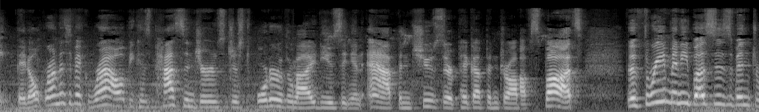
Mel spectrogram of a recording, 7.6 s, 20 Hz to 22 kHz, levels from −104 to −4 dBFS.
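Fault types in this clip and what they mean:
Damaged data in a compressed stream: corrupted bytes make the decoder misread frames and lose sync, causing brief garbled blips of about 50 ms near 0.65, 2.93 and 5.16 s.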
